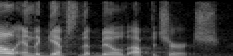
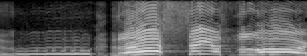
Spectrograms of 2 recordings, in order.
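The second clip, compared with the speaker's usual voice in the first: shrill, very high, loud, very slow, drawn-out cry; 11 semitones higher, 15 dB louder than usual. Imitating a sweet church woman suddenly prophesying: imitating a changed prophesying voice. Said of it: "she would change voices".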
